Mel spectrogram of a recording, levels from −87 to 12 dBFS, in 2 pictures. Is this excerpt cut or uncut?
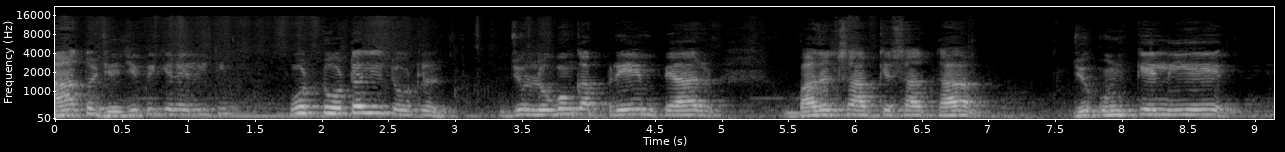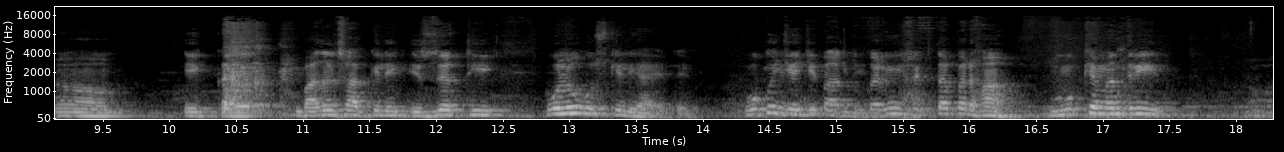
cut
